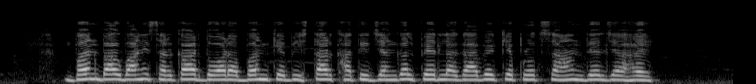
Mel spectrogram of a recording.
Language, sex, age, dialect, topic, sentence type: Magahi, male, 18-24, Southern, agriculture, statement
